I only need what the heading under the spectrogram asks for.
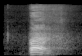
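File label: "born", Nigerian Pidgin, male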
